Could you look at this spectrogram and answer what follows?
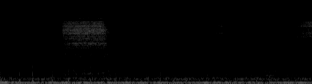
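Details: Barn owl nestlings at feeding time on an Israeli nest camera: a long loud hissing screech, then two shorter, softer rasping hisses within three seconds, over a low hum.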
